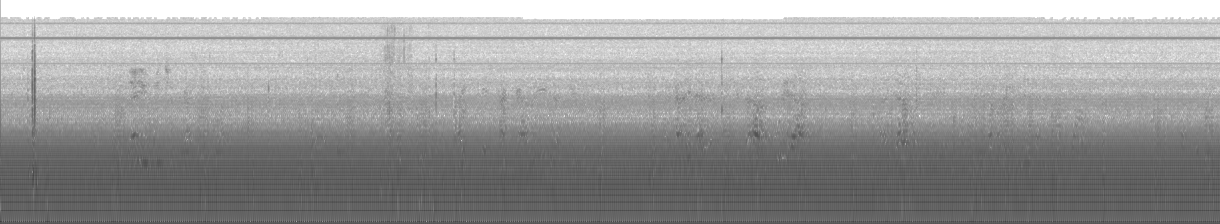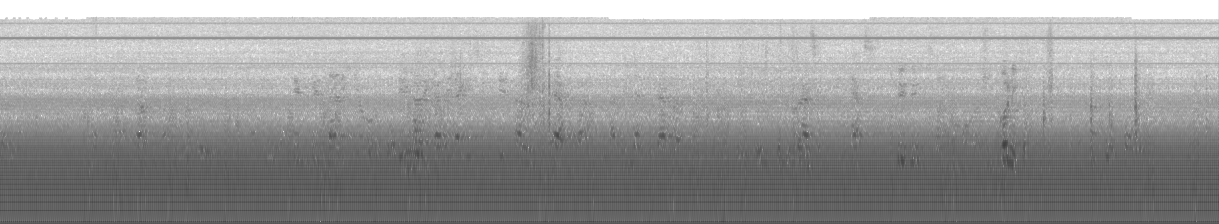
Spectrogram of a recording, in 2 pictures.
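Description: A steady low drone made of many even overtones that never changes in pitch or level, with a few faint scattered chirps over it.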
